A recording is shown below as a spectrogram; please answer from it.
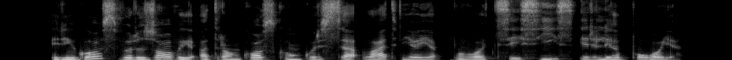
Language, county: Lithuanian, Vilnius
